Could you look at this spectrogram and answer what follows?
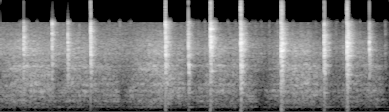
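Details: Rhythmic sharp knocking, about two a second, from the rear hub or rear bearings of an ElliptiGO elliptical bike, heard only when pedaling backward; it stops when pedaling forward; exact source hard to pinpoint.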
